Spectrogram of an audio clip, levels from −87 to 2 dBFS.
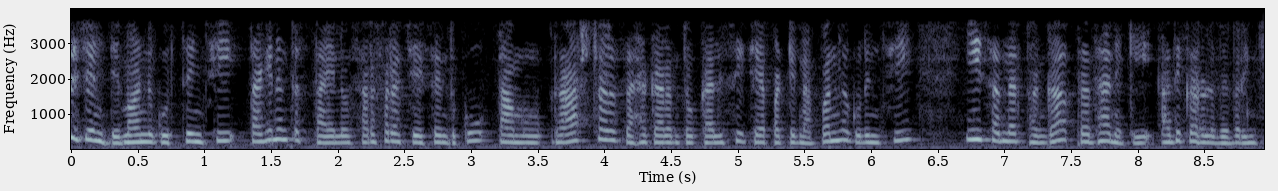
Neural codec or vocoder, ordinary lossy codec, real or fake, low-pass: vocoder, 44.1 kHz, 128 mel bands, Pupu-Vocoder; none; fake; 3.6 kHz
